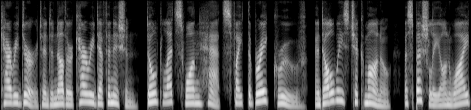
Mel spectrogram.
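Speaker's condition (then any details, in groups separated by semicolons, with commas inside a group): No condition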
